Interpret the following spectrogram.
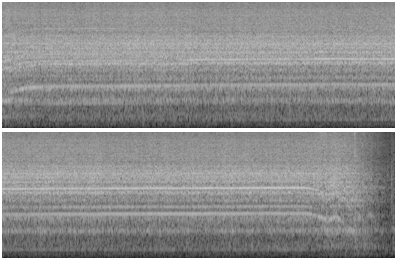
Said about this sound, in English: I'm going to pop the top on the food processor and just give this a really quick mix until it's all kind of evenly combined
